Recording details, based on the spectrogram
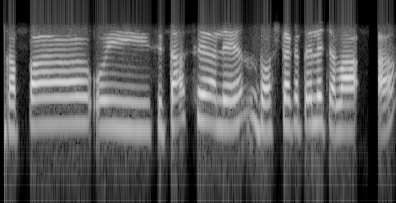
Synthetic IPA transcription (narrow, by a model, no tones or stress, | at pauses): ɡapːaojsit̪aʔsɛalend̪ɔsʈakat̪ːlet͡ʃalaa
